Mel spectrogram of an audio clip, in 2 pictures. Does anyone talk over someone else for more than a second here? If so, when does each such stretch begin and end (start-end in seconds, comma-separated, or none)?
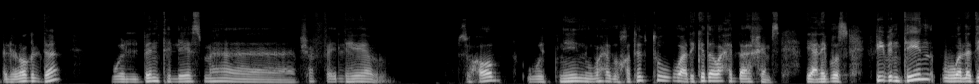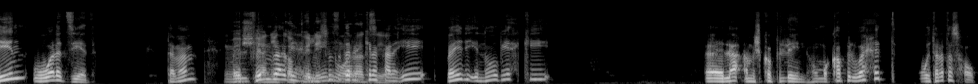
12.1-13.8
